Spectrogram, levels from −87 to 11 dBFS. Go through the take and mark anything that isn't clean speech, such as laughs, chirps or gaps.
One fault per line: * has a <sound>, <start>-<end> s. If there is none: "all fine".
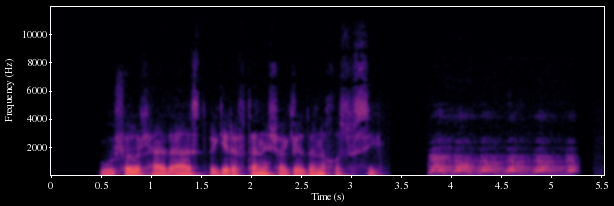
* has a bark, 3.8-5.3 s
